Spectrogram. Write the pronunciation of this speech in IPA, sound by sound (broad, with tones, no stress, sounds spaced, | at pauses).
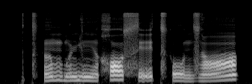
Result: t͡sʼ ə̃˨˥ m b ə̃˨˥ ɖ ĩ˨˩ χ ɔ˥ s ḛ˨˥ t͡sʼ o˨˩ n z ɑ̃˨˥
